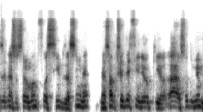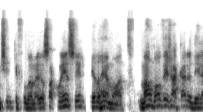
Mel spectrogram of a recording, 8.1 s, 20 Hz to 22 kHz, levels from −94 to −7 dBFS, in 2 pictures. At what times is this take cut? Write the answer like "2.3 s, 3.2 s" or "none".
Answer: none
